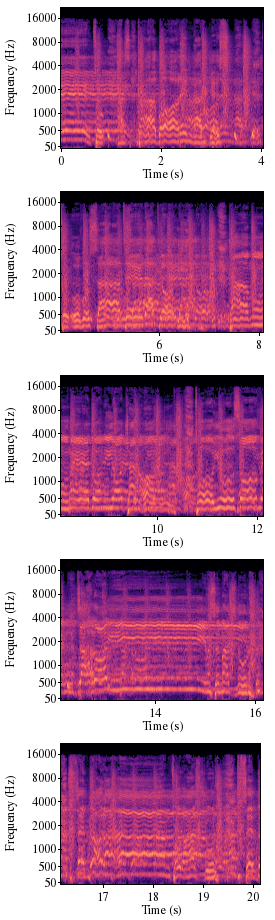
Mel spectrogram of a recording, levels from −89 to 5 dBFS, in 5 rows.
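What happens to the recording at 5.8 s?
A doubled audio track runs from 5.09 to 7.13 s. A dry copy, about 5 dB quieter, trails about 0.7 s behind, starting and stopping abruptly. Likely cause: a second, slower capture path.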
